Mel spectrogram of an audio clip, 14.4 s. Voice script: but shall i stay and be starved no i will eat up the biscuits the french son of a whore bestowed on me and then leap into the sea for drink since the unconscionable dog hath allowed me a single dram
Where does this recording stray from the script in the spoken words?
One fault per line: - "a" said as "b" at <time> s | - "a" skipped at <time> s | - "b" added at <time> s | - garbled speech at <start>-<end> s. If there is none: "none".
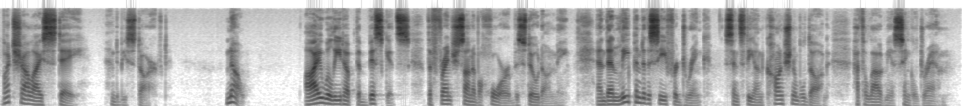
none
